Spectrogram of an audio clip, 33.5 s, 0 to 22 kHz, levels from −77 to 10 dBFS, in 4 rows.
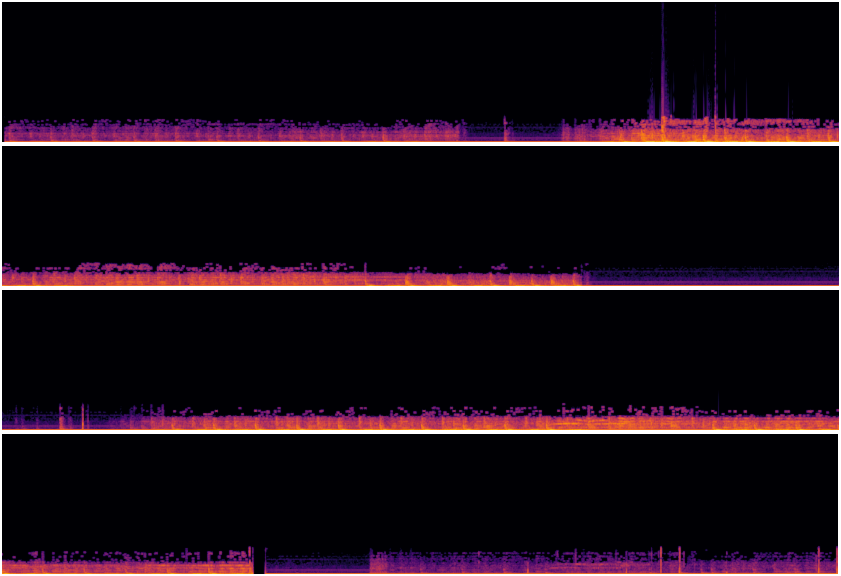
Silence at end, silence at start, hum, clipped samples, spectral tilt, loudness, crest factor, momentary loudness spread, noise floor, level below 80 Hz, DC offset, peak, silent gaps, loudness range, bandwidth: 0 s; 0 s; none; under 0.1%; -6.5 dB/octave; -15 LUFS; 18 dB; 21 LU; -48 dBFS; -26 dBFS; 20%; 0 dBFS; 27.62-27.73 s; 19 LU; 4.2 kHz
